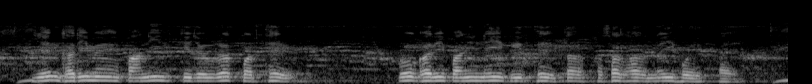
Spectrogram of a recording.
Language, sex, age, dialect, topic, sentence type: Chhattisgarhi, male, 25-30, Northern/Bhandar, agriculture, statement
